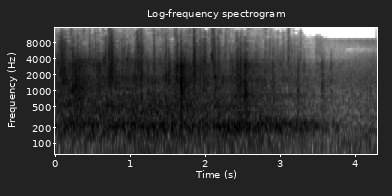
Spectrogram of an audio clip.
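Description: Sound effect for an animated logo: a dense rush of noise packed with many small rapid clicks and clatters, easing off in the last second.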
